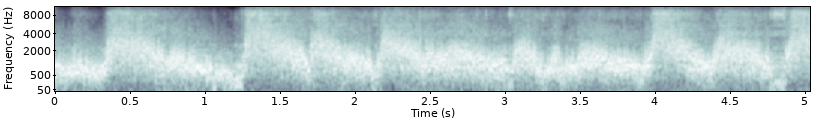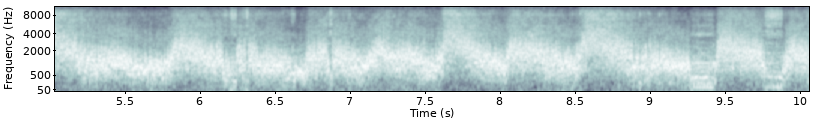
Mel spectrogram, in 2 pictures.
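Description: Live rock band playing loud: electric guitars, bass and drums with constant drum hits. The sound is so loud for the phone's microphone that it stays pinned near full scale and comes out saturated and distorted.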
